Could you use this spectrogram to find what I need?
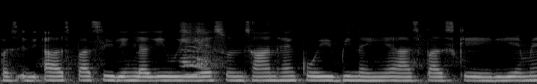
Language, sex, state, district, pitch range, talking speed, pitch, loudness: Hindi, female, Uttar Pradesh, Varanasi, 180-185 Hz, 165 wpm, 185 Hz, -30 LUFS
